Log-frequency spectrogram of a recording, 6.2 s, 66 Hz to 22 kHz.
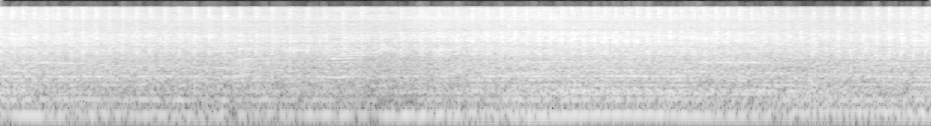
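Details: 1971 Pontiac GTO first start in 5+ years, new gas tank: deep, steady V8 idle with an even lope, no ticks or knocks; 60–70 psi oil pressure while running, headers burning off dust. Normal idle.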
